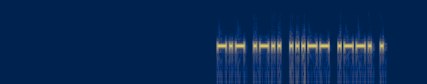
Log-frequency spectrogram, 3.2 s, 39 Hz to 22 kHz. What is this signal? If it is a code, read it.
Morse code, heard as a keyed tone, about 52 wpm, 700 Hz. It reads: KL3PE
